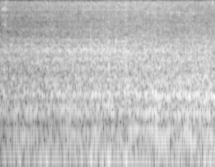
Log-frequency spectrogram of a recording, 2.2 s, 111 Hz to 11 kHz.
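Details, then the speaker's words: 2002 Polaris Scrambler 400cc 4x4 ATV restarted without choke after sitting about an hour: steady, even idle with no misses, knocks or hunting; runs healthy. "let's see if it starts right back up again all right here we go let's see what happens running pretty good"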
